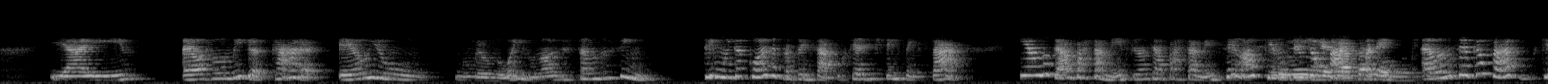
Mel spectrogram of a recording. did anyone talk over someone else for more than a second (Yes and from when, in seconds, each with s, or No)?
Yes, from 12.5 s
